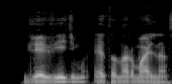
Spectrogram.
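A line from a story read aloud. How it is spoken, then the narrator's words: Plain. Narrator (Russian): сказала она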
